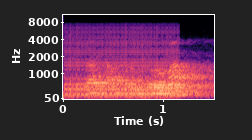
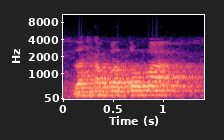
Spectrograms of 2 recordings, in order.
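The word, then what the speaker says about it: ذهب الظمأ: Allahumma laka sumtu wa bika amantu wa ala rizqika afdaltu zahatul doma wa taliyatil huruf wa sabatil ajra insyaallah wa sabatil ajra insyaallah. Ini bacanya zahabat doma, yang tadinya haus, yang tadinya lapar hilang.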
